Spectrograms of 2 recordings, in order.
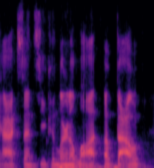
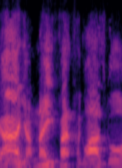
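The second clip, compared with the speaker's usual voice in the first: higher-pitched, R-rolling Glasgow Scots; thick Glaswegian outburst; Glasgow accent; 6 semitones higher than usual. Shown as a demonstration. Comic contrasting Glasgow with Edinburgh, broad Glasgow accent. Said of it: "if you go to Glasgow".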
